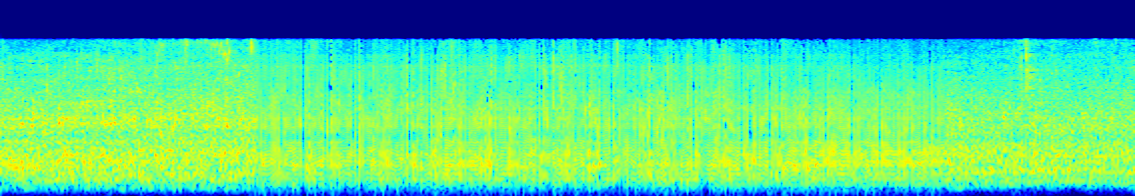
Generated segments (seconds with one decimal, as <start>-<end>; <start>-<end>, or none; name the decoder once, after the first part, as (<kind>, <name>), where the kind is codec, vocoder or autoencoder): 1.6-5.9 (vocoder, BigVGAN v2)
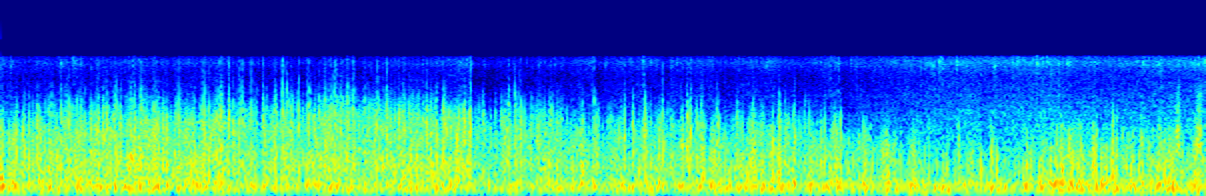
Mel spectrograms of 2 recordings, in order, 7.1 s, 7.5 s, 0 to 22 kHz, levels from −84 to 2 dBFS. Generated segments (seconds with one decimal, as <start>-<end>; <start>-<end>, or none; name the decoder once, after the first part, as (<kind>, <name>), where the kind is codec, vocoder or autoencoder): none

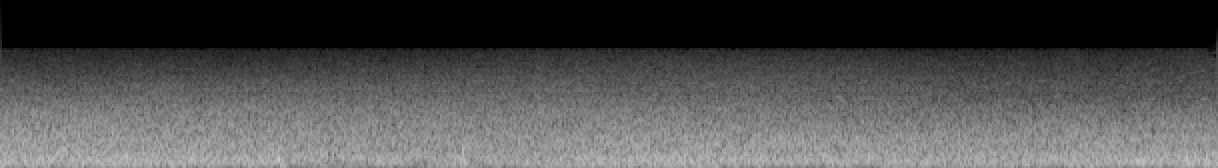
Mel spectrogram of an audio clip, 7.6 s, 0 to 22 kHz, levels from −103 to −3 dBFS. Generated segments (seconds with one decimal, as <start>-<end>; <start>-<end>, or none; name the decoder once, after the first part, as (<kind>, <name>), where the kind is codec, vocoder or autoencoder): 0.0-1.1 (vocoder, BigVGAN v2); 3.0-6.5

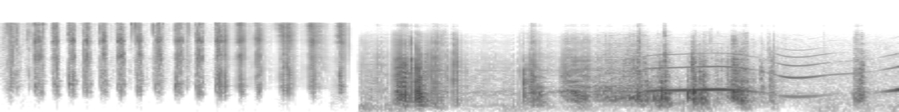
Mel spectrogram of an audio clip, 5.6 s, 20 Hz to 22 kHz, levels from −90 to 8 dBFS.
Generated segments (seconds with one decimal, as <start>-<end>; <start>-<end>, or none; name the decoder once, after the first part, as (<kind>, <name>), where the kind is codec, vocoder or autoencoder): 1.4-3.7 (vocoder, BigVGAN v2)

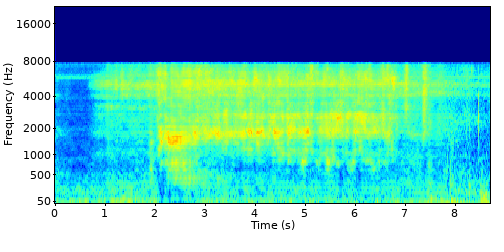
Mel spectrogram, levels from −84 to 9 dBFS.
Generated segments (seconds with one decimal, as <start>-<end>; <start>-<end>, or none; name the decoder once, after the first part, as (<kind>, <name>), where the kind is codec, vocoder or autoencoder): 0.0-7.8 (vocoder, Vocos)

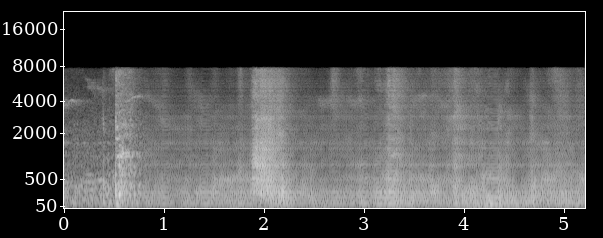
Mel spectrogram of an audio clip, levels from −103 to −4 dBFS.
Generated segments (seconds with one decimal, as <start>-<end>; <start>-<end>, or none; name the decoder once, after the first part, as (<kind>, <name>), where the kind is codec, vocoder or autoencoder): 0.8-5.2 (vocoder, WaveNeXt)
